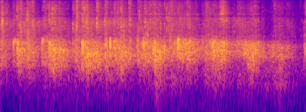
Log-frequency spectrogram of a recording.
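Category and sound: crowd, applause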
